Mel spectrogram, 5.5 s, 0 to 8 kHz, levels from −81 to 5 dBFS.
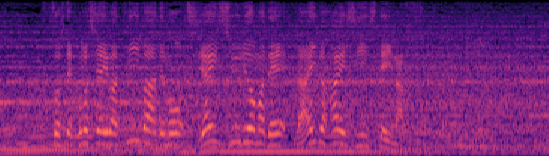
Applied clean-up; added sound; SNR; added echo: none; none; none; reverberation time 0.3 s.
